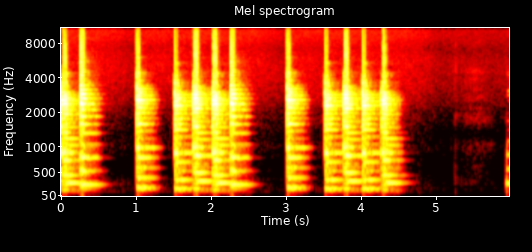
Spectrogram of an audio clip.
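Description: A short melody played in Chrome Music Lab Song Maker with a string instrument sound, plucked-sounding notes falling into phrases split by brief silences. Each note decays quickly, and there is no talking.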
